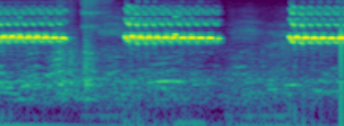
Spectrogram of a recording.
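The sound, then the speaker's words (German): A whistled imitation of a telephone ring: rapid, warbling high-pitched trills in three loud bursts separated by short pauses, with a brief breathy noise after the first burst. “Weißt du, dass ich wie ein Telefon-Chief pfeifen kann?”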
